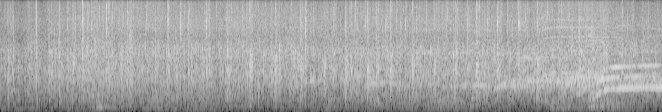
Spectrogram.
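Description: A trumpet plays a few notes.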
